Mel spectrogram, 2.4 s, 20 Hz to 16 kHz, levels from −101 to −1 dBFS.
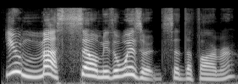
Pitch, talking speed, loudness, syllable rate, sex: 245 Hz, 225 wpm, -16 LUFS, 4.8 syllables/s, female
